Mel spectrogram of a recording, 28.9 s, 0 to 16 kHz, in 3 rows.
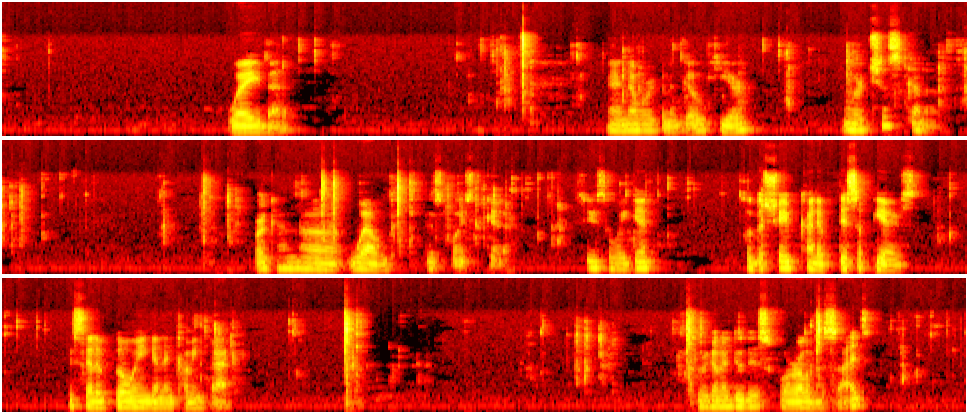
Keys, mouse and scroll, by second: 0.0 alt+middle click, 2.7 alt+click, 3.2 alt+right click, 4.6 alt+click, 4.9 alt+right click, 5.8 click, 6.8 click, 7.2 click, 7.8 alt+right click, 8.5-9.8 typing, 9.6 alt+right click, 10.3 scroll, 11.2 click, 11.7 m, 12.7 click, 13.6 click, 14.1 click, 14.4 alt+click, 14.5 q, 15.0 alt+right click, 15.2 alt+middle click, 15.9 click, 16.2 alt+click, 16.6 alt+right click, 17.6 alt+click, 19.0 alt+click, 19.4 alt+middle click, 19.7 alt+right click, 20.1 alt+click, 21.1 alt+click, 21.4 alt+right click, 22.2 click, 23.5-24.7 alt+middle drag, 24.7 click, 25.1 typing, 26.1 click, 27.4 click, 28.6 alt+middle click.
